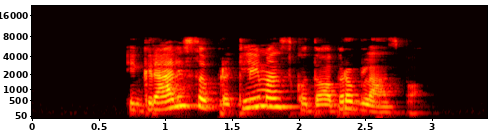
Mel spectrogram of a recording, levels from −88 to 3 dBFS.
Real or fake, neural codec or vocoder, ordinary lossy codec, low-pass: real; none; none; none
